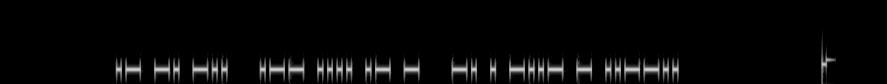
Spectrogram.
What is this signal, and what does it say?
Morse code, heard as a keyed tone, about 25 wpm, 700 Hz. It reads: AND WHAT NEXT?
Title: Sentences from Top 1000 Words - Review Part 1 - 25wpm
